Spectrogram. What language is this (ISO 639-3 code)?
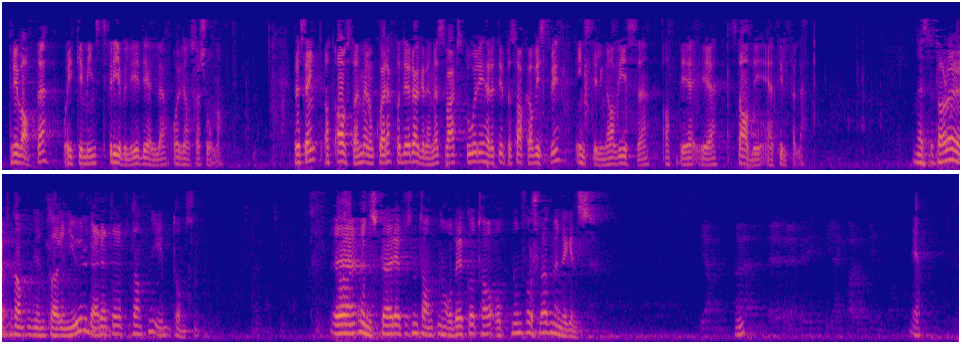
nob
